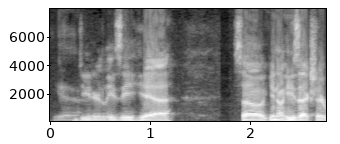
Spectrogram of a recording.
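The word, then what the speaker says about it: DiTerlizzi: Tony Ditterlizzi? Ditterlizzi, yeah.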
